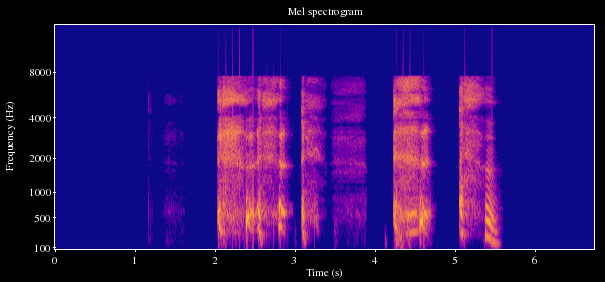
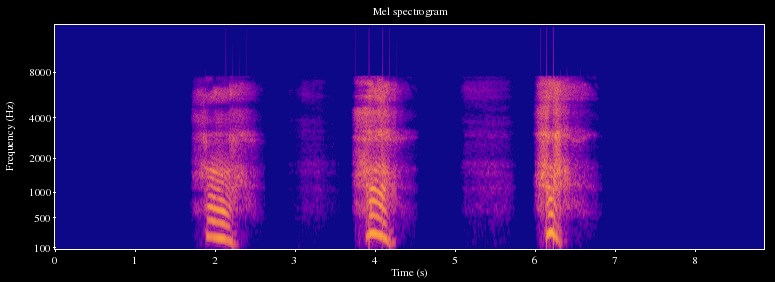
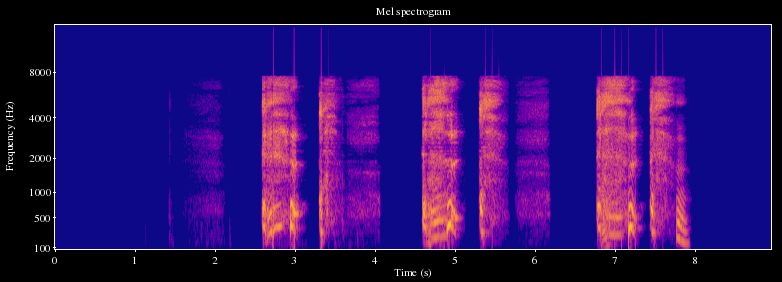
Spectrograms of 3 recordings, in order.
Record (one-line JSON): {"cough_length": "6.7 s", "cough_amplitude": 32768, "cough_signal_mean_std_ratio": 0.41, "exhalation_length": "8.9 s", "exhalation_amplitude": 28821, "exhalation_signal_mean_std_ratio": 0.32, "three_cough_length": "9.0 s", "three_cough_amplitude": 31748, "three_cough_signal_mean_std_ratio": 0.39, "survey_phase": "beta (2021-08-13 to 2022-03-07)", "age": "45-64", "gender": "Female", "wearing_mask": "No", "symptom_cough_any": true, "symptom_runny_or_blocked_nose": true, "symptom_shortness_of_breath": true, "symptom_sore_throat": true, "symptom_fatigue": true, "symptom_onset": "3 days", "smoker_status": "Never smoked", "respiratory_condition_asthma": false, "respiratory_condition_other": false, "recruitment_source": "Test and Trace", "submission_delay": "1 day", "covid_test_result": "Positive", "covid_test_method": "RT-qPCR", "covid_ct_value": 24.8, "covid_ct_gene": "N gene"}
